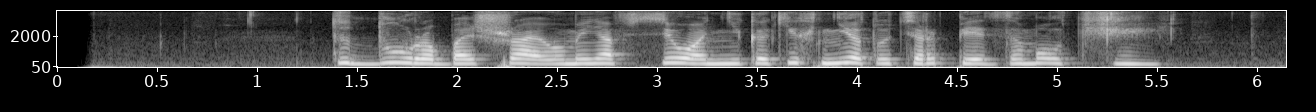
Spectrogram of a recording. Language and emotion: Russian, angry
